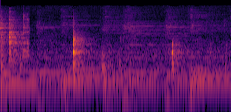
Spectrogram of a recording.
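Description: Background music, with a utensil clinking three times against a glass mixing bowl as butter and cream cheese are beaten together.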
